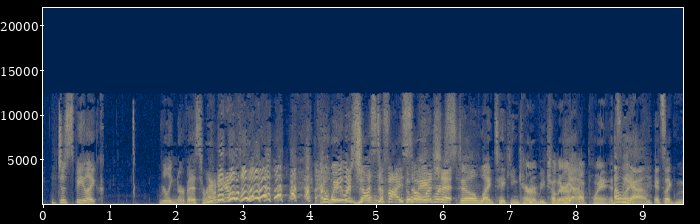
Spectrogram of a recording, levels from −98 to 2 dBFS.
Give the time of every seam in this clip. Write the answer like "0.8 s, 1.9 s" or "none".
none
